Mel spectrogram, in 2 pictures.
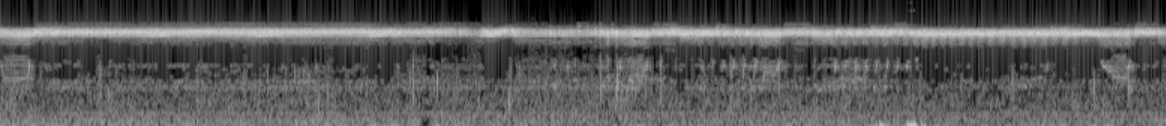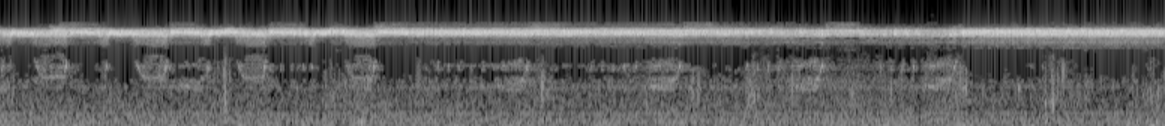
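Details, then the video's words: Soothing cicada sound presented as white noise, a continuous, very high, hissing drone that never pauses across the whole stretch, over soft scattered chirping of birds. "백색소음 마음이 평온해지는 매미소리"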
